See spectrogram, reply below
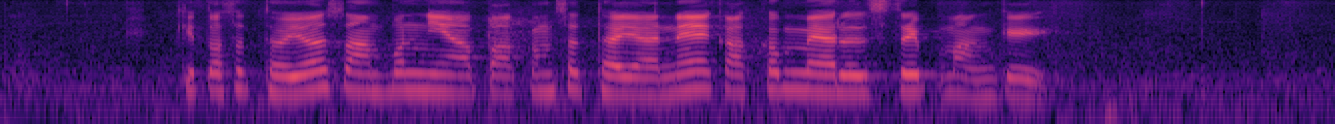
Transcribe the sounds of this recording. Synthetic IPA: kit̪ɔsəd̪̥o̤jɔsampʊnːijapakənsəd̪̥ä̤janekaɡ̥ə̤p̚mɛɾəlst̪ɾɪp̚maŋke

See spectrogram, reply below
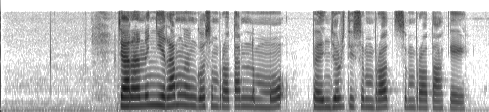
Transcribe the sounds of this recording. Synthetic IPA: t͡ʃaɾaneɲiɾamŋaŋɡosəmpɾɔt̪anləmoʔ | b̥a̤ɲd͡ʒʊrd̪̥i̤səmpɾɔt̪̚səmpɾɔt̪ake

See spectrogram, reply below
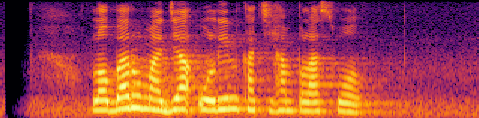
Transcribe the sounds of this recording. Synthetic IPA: lɔbaɾumad͡ʒaʔulinkat͡ʃiɦampəlaswɔlt̪̚

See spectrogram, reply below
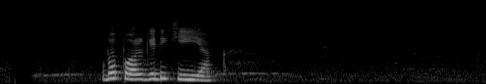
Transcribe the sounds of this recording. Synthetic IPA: obəpolɡedikiːjak

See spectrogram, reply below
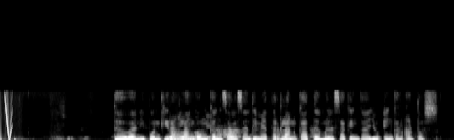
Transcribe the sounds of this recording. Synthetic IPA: d̪̥ä̤wanipʊnkiɾaŋlaŋkʊŋɡ̥a̤ŋsalsɛnt̪imɛt̪ərlankad̪̥ä̤məlsakɪŋkajuʔeŋkaŋʔat̪ɔs

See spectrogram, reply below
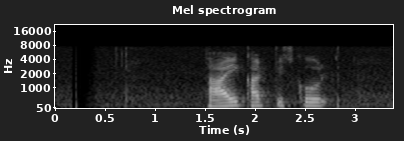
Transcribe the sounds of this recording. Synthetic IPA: t̪aːjkaʈːiskuːl

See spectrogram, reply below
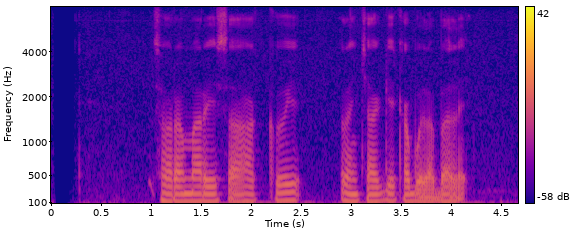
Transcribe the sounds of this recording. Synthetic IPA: soɾamaɾisa̰ɦakuj | rəɲt͡ʃaɡikabulʔa̰balɛ̰ʔ

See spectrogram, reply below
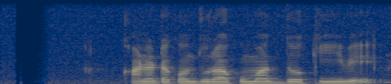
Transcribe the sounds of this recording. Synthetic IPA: kʰanəʈəkond̪uɾaːkumad̪ːokiːʋḛː

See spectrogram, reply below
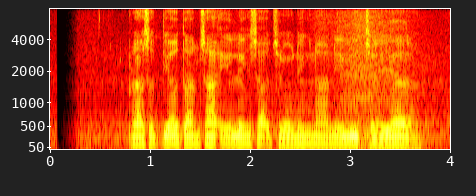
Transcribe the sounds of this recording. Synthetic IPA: pɾasət̪iɔt̪ansahelɪŋsaʔd̥ʒ̥ɾo̤nɪŋnaniwid̥ʒ̥ä̤ja

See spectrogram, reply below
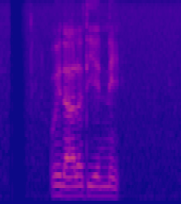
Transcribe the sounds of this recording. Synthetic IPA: ojed̪aːlɐt̪ijenːe

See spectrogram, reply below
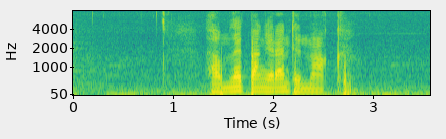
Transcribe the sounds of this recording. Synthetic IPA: hamlɛt̪̚paŋeɾand̪̥ə̤nmak

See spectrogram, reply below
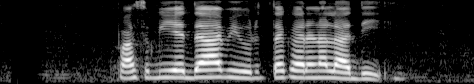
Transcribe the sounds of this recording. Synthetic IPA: pasuɡijed̪aːʋiwɾt̪ːəkəɾəɳəlad̪iː

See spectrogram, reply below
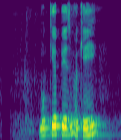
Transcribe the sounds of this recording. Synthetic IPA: mʊkʰjəped͡ʒmãkeɦi

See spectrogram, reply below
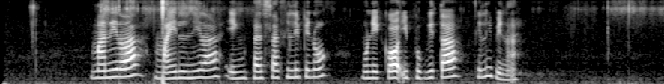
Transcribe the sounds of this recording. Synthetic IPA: manilamailnilaɪŋb̥ä̤safilipino | munikɔʔib̥ṳkit̪afilipina

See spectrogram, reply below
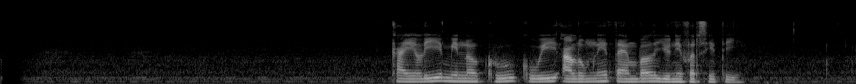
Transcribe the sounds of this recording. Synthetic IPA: kailiminoɡ̥ṳkuwiʔalumnit̪ɛmbəljunifərsit̪i

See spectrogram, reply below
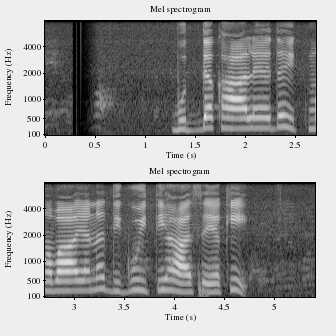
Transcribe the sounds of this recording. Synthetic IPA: bud̪ʱːəkaːlejəd̪əikməʋaːjanəd̪iɡuit̪iɦaːsejəki

